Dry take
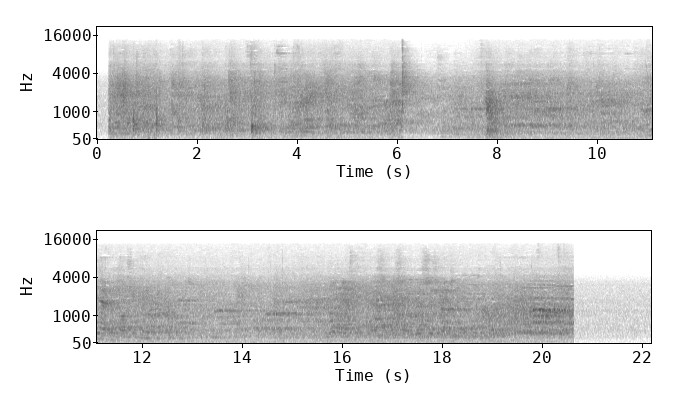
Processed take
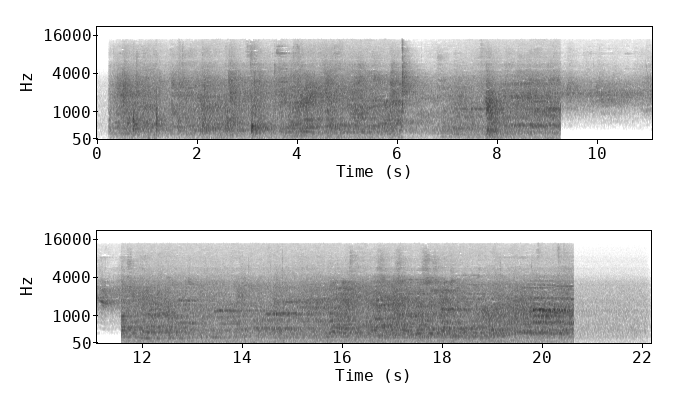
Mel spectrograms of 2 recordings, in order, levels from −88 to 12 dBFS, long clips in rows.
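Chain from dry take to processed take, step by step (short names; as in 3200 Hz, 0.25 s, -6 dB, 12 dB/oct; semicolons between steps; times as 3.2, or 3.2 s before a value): AGC gain up to 14 dB; 9.27–11.59 ladder high-pass 1600 Hz, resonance 50%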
